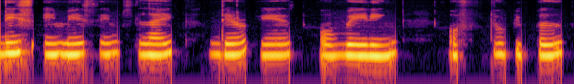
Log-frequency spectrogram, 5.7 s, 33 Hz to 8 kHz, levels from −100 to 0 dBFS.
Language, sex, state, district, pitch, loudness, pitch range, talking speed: English, female, Sikkim, Gangtok, 230 Hz, -15 LUFS, 220-245 Hz, 115 wpm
